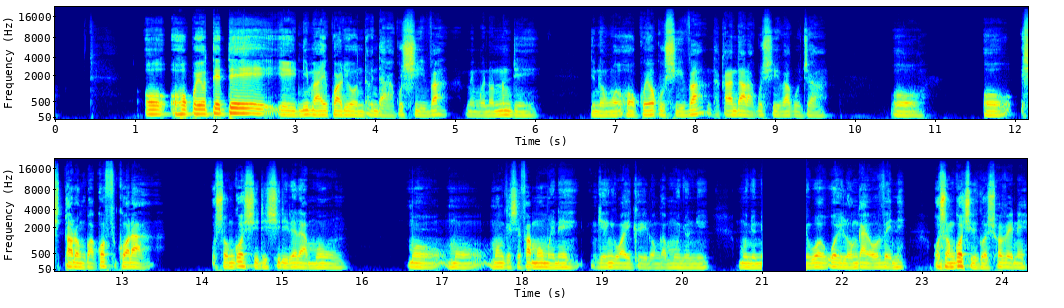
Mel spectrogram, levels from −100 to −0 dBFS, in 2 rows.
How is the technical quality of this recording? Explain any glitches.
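One glitch is audible. At 20.99 s the speech stops dead and resumes at 21.55 s: a rebuffering stall, where playback exhausted its downloaded audio and paused until more arrived. It adds 0.55 s of silence without losing anything, and the speech picks up exactly where it broke off. A waveform shows a flat gap, and a spectrogram shows a clean vertical blank band.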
